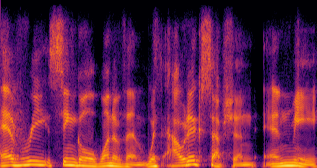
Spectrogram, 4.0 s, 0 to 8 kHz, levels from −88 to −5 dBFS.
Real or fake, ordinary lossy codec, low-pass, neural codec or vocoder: fake; Opus, 24 kbps; 7.2 kHz; codec, 16 kHz, 6 kbps, DAC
